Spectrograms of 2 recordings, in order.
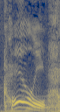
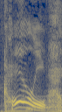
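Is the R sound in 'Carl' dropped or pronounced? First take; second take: pronounced; pronounced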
